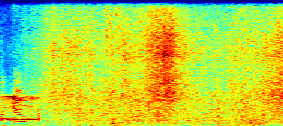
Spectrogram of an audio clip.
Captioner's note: waves crash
